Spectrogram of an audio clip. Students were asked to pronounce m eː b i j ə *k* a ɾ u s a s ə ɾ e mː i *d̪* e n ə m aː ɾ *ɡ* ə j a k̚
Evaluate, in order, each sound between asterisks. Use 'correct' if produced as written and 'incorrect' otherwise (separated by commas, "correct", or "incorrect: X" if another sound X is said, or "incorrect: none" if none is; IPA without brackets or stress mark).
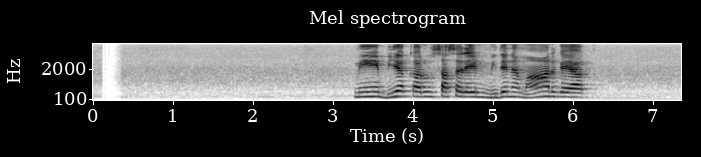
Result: correct, correct, correct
